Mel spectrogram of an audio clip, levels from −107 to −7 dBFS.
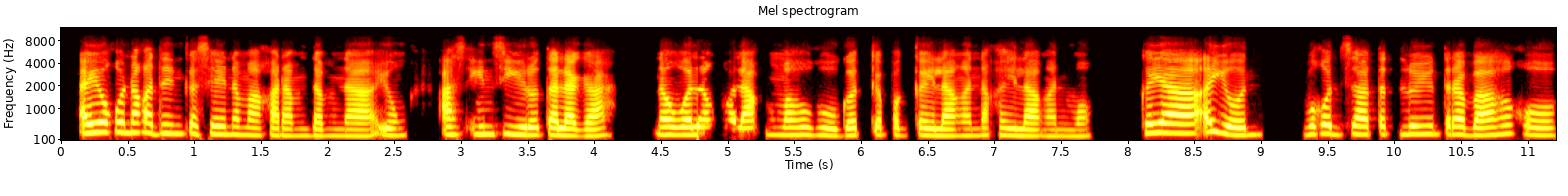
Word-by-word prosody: ayoko 295 Hz, +3 st, +6 dB
na 290 Hz, 0 st, +1 dB
ka 280 Hz, -, +2 dB
din 265 Hz, 0 st, -4 dB
kasi 245 Hz, -2 st, -2 dB
na 230 Hz, -, -3 dB
makaramdam 200 Hz, -2 st, -3 dB
na 190 Hz, -1 st, -1 dB
yung 205 Hz, -1 st, -2 dB, 0.3 s
as 230 Hz, 0 st, +1 dB
in 240 Hz, 0 st, -5 dB
0 230 Hz, -3 st, 0 dB
talaga, 200 Hz, -2 st, +2 dB, 0.3 s
na 230 Hz, -, +4 dB
walang-wala 225 Hz, -1 st, +1 dB
kang 225 Hz, 0 st, -13 dB
mahuhugot 215 Hz, -2 st, -1 dB
kapag 220 Hz, -2 st, -7 dB
kailangan 200 Hz, -1 st, -1 dB
na -, -, -6 dB
kailangan 190 Hz, -3 st, -2 dB
mo. 185 Hz, +1 st, -10 dB, 0.3 s
Kaya 275 Hz, -1 st, +6 dB
ayon, 230 Hz, -6 st, +1 dB, 0.2 s
bukod 240 Hz, +1 st, 0 dB
sa 235 Hz, 0 st, +1 dB
3 240 Hz, +1 st, -4 dB
yung 245 Hz, 0 st, -5 dB
trabaho 230 Hz, +1 st, +2 dB
ko, 220 Hz, -, -3 dB
225 Hz, 160 wpm, -22 LUFS, 205-240 Hz, 0.3 s, ayoko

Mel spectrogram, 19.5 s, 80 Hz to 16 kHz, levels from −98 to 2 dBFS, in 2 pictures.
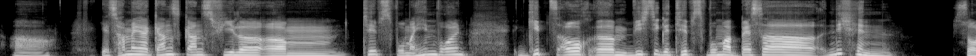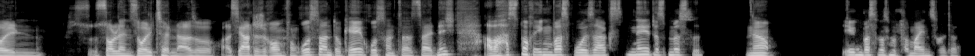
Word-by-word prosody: Ah. 105 Hz, +3 st, -8 dB, 0.5 s
Jetzt 130 Hz, -1 st, -2 dB
haben 200 Hz, -, +2 dB
wir 210 Hz, -, +7 dB
ja 200 Hz, -1 st, +6 dB
ganz, 195 Hz, +4 st, +1 dB
ganz 175 Hz, -2 st, +1 dB
viele, 170 Hz, -1 st, +3 dB
ähm, 135 Hz, -5 st, +2 dB, 0.2 s
Tipps, 210 Hz, 0 st, -3 dB
wo 150 Hz, -, -4 dB
wir 145 Hz, -, 0 dB
hinwollen. 195 Hz, +4 st, +1 dB, 0.4 s
Gibt's 210 Hz, -, -2 dB
auch, 195 Hz, +3 st, +4 dB
ähm, 175 Hz, -4 st, +3 dB
wichtige 205 Hz, -3 st, 0 dB
Tipps, 190 Hz, 0 st, -1 dB
wo 170 Hz, -, 0 dB
man 175 Hz, -6 st, +4 dB
besser 170 Hz, -3 st, +5 dB
nicht 245 Hz, +9 st, -1 dB
hin 125 Hz, -, -1 dB, 0.6 s
sollen 105 Hz, -4 st, -3 dB, 0.2 s
s 125 Hz, -, -13 dB
sollen 135 Hz, -3 st, 0 dB
sollten? 120 Hz, -3 st, -1 dB
Also, 115 Hz, -2 st, -4 dB
asiatischer 135 Hz, -2 st, -1 dB
Raum 130 Hz, 0 st, -2 dB
von 125 Hz, -, -9 dB
Russland, 175 Hz, 0 st, -1 dB
okay, 165 Hz, +8 st, +1 dB
Russland 155 Hz, -5 st, -6 dB
zurzeit 125 Hz, +1 st, -4 dB
nicht. 205 Hz, +3 st, -3 dB, 0.2 s
Aber 135 Hz, 0 st, +3 dB
hast 175 Hz, -1 st, -3 dB
noch 195 Hz, -, +2 dB
irgendwas, 180 Hz, 0 st, -1 dB
wo 165 Hz, 0 st, 0 dB
du 160 Hz, -, -1 dB
sagst: 160 Hz, +3 st, -4 dB
„Ne, 190 Hz, +3 st, 0 dB
das 180 Hz, -2 st, -7 dB
müsste” 175 Hz, -2 st, -5 dB, 0.4 s
na 150 Hz, 0 st, 0 dB, 0.7 s
irgendwas, 170 Hz, 0 st, -2 dB
was 165 Hz, -2 st, -5 dB
man 155 Hz, -1 st, -4 dB
vermeiden 135 Hz, -2 st, -3 dB
sollte? 110 Hz, -2 st, -14 dB
160 Hz, 160 wpm, -22 LUFS, 130-180 Hz, 0.7 s, wir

